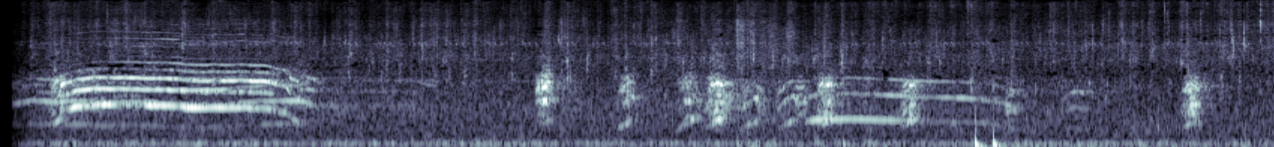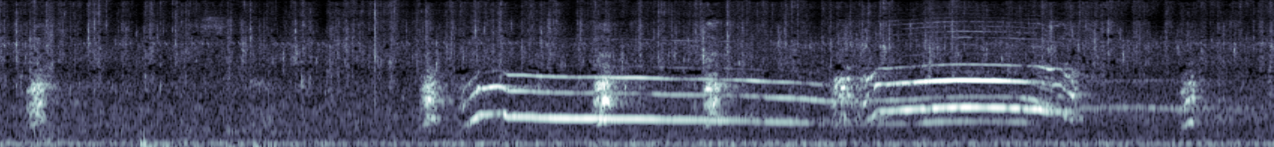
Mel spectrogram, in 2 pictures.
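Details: Coyotes howl near Clow Airport, Bolingbrook, in wavering, high sustained tones mixed with short sharp yips.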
